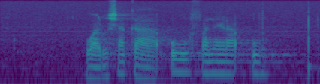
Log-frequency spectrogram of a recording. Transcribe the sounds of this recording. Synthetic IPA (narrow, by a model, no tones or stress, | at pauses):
waɺuʃakʼaufanɛɺau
